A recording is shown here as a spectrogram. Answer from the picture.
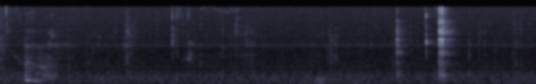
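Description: A person chewing chewy rice cakes. Now and then come short sharp clicks of metal chopsticks against a ceramic plate, the loudest a little after five seconds in.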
